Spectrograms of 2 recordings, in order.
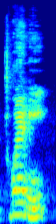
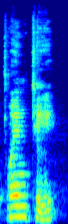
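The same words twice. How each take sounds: First: "twenty" with the second T dropped, like "twenny"; twenty without second T. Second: "twenty" with a crisp second T, "twen-tee"; twenty with both Ts. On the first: Teacher showing students one option, "twenty" with silent second T. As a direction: say "twenty" as "tweny", T silent after the N. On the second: Teacher showing students the other option, "twenty" with both Ts sounded. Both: Shown as a demonstration. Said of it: "twenty o twenty".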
